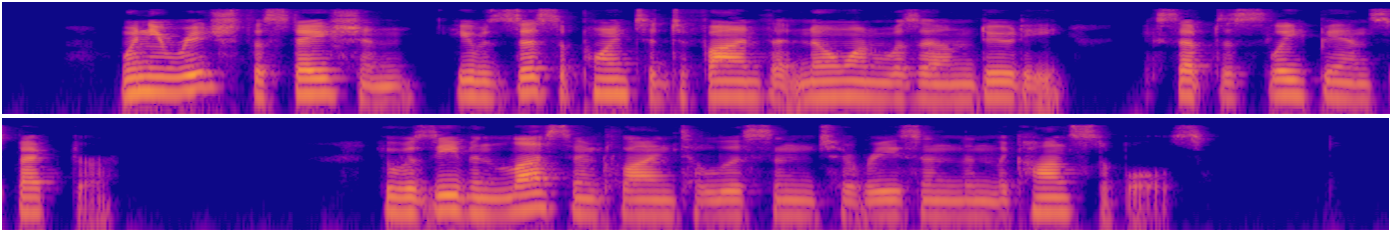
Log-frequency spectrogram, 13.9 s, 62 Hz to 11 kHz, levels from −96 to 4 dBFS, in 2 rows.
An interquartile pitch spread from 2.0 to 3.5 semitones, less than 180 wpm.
Yes: average, 3.2 semitones; average, 140 wpm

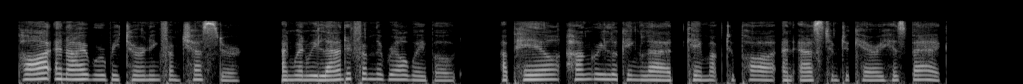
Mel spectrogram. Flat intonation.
Yes: narrow, 2.3 semitones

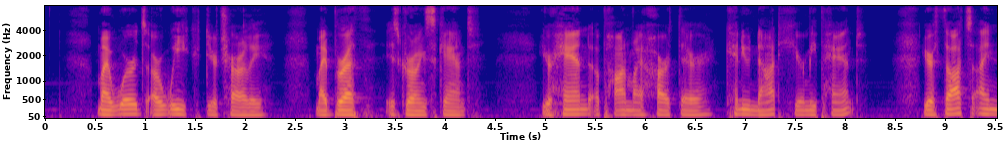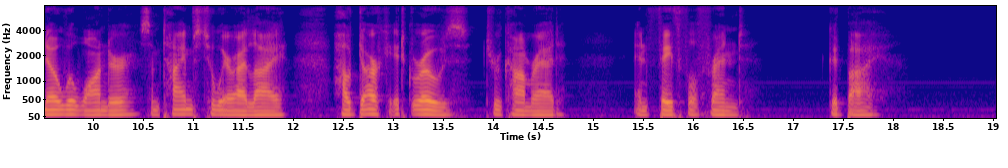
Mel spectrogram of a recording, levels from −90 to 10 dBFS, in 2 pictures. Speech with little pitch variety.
Yes: narrow, 2.1 semitones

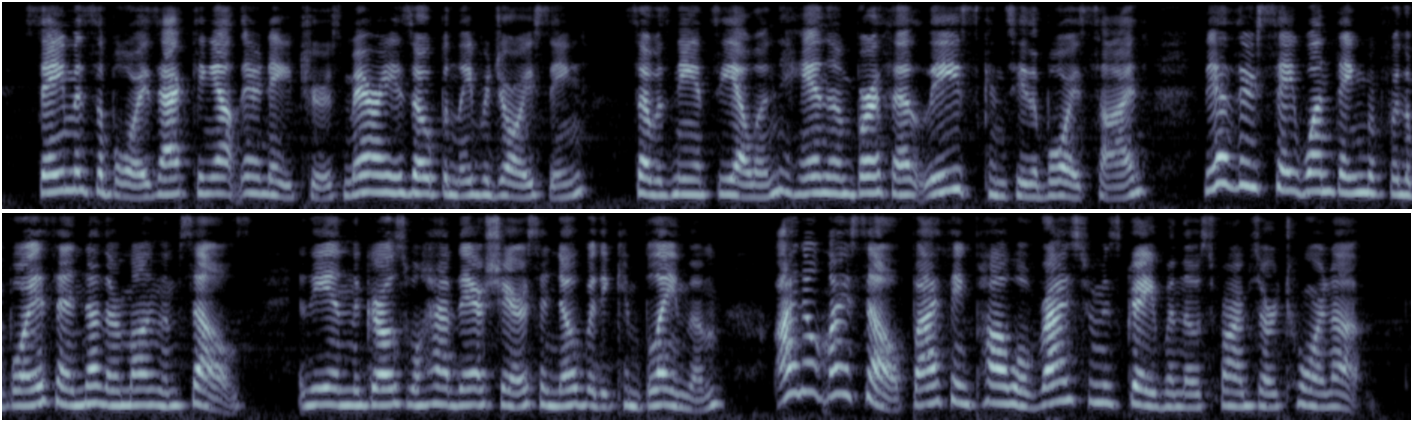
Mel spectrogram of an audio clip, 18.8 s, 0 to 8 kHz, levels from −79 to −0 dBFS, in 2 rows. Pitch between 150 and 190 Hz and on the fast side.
No: high, 225 Hz; fast, 225 wpm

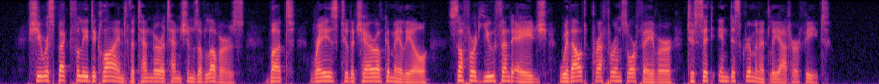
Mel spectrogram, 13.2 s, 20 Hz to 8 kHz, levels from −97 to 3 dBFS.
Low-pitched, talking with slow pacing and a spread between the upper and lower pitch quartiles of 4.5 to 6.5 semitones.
Yes: low, 130 Hz; slow, 130 wpm; average, 5.1 semitones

